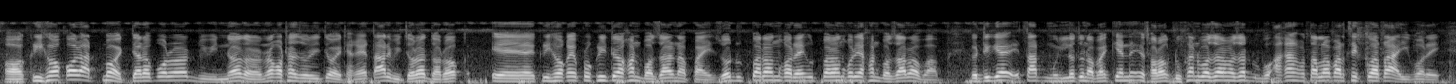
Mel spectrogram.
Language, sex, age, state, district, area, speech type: Assamese, male, 18-30, Assam, Nalbari, rural, spontaneous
